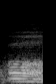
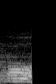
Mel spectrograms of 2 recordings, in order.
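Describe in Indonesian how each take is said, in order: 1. Vokal itu diucapkan dengan bibir terbuka, tidak membulat. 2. Vokal itu diucapkan dengan bibir membulat, dimonyongkan ke depan. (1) "ko dibuka" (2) "tidak dimonyongkan, bukan ko"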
